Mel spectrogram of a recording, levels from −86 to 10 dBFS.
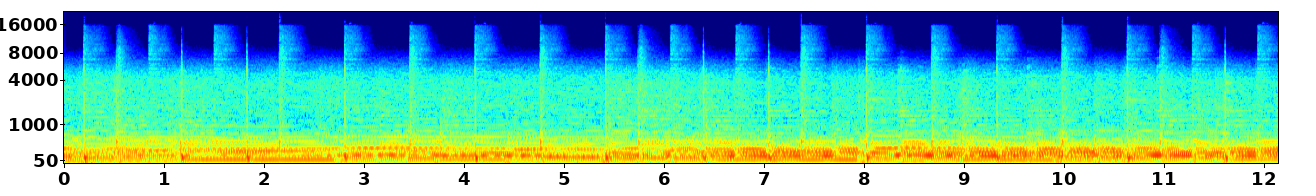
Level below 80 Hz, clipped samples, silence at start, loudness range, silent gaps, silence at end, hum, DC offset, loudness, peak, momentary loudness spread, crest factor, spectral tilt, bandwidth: -22 dBFS; under 0.1%; 0 s; 3 LU; none; 0 s; none; under 0.1%; -14 LUFS; 0 dBFS; 4 LU; 12 dB; -7.5 dB/octave; 15.5 kHz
